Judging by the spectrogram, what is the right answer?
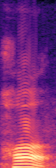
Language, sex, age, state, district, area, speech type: Odia, male, 45-60, Odisha, Ganjam, urban, read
